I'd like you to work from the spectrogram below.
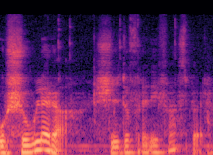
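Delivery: fake Swedish accent, breathy, half whispered. Announcing it is time for some accent: put-on swedish accent. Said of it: "Det är dags att ta in lite svensk brytning".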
